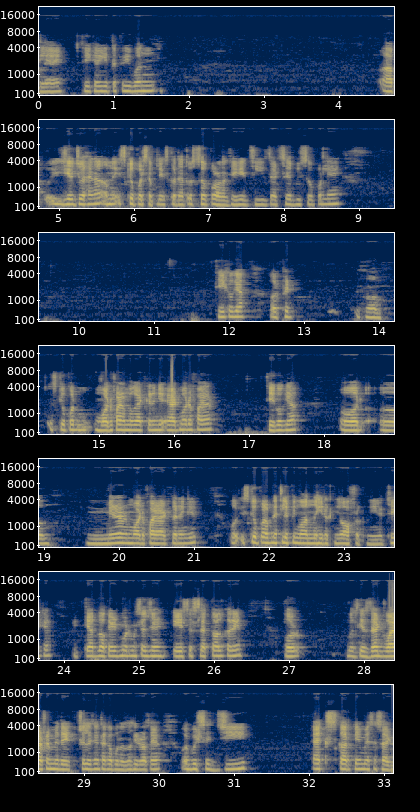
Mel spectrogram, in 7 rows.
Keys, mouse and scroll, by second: 1.9 KP_3, 2.9-3.6 scroll up 3, 3.6 scroll down 1, 3.7 scroll up 1, 4.3-6.5 scroll up 1, 7.1 g, 9.5-12.1 middle drag, 12.1 KP_1, 14.8 click, 16.1-19.2 drag, 24.1 Tab, 25.4 a, 25.6 a, 27.9 z, 30.6 g.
